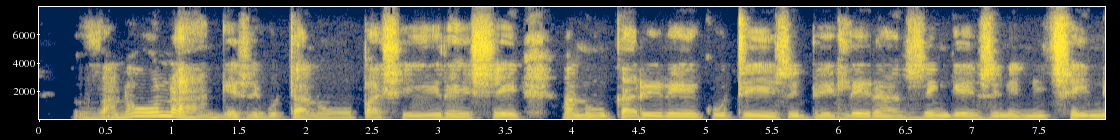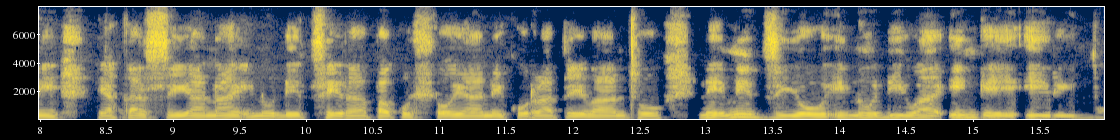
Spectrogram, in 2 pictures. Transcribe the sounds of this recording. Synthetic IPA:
ʐanoːnaŋɡe̞ʐe̞utanopaʃiɾe̞ʃeanokaɾirekutiʐibʱe̞ɮe̞ɾaʐiŋɡe̞ʐine̞mit͡ʃinijakasijanaino̞ɗe̞t͡se̞ɾapakuɬo̞jane̞kuɾapeʋantʰune̞mid͡zijo̞ino̞ɗiwaʔiŋɡe̞iriːmo

